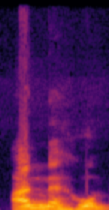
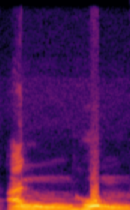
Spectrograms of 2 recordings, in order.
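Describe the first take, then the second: First: The n sound bounces with an echoing release. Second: The n sound flows smoothly at moderate length. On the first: The speaker calls it wrong. "terpantul seperti huruf mim" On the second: The speaker calls it right. "Jadi ada sifat tawasutnya"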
